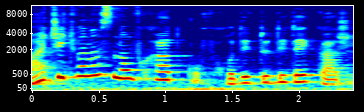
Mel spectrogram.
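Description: Fast and slightly mellow, a woman's voice sits fairly high. Her pitch swings widely.

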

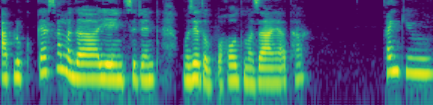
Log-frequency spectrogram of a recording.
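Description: With a dark, mellow tone and a somewhat breathy quality, a woman speaks at a very slow pace, her intonation lively and her loudness swinging widely against a quiet background. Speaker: storyteller vlogger. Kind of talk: casual vlog storytelling. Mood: amused, lively. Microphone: phone near.

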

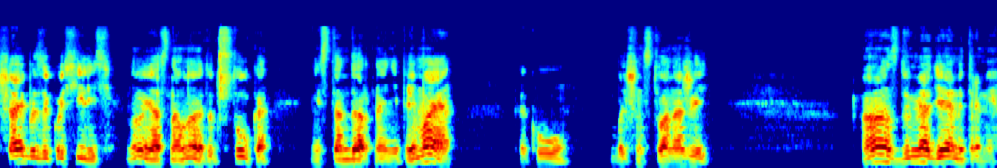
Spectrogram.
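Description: Speaking fairly slowly, a man is heard with little else in the quiet background. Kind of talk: casual show-and-tell commentary. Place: home room. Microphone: camera far.

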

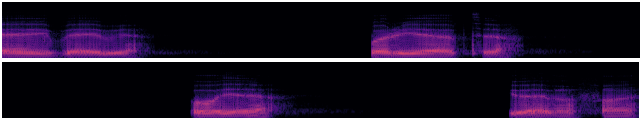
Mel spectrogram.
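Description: A man talks at a fairly slow pace with very even loudness, leaving long, frequent pauses. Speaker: ASMR roleplay performer. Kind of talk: ASMR boyfriend roleplay. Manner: soft-spoken, caring.

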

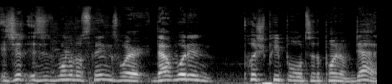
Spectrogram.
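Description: With an American accent, a man is talking. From United States. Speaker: YouTube reaction host. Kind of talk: casual reaction commentary. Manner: hesitant, filler-heavy. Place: home room. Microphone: studio mic.

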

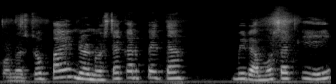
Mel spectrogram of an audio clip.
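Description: A woman is speaking. Her pace is very slow. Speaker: teacher. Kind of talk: lesson for young children. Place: classroom. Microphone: phone near.

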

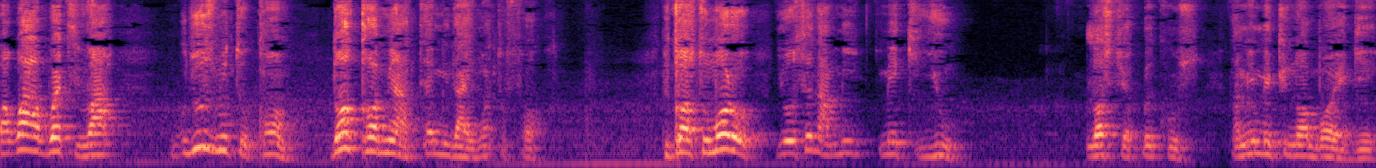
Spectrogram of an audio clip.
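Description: Here a man speaks in a dark, mellow tone with very wide pitch swings. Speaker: live video host. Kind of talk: animated live-stream rant. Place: home room. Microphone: phone near.

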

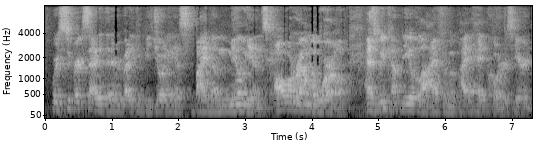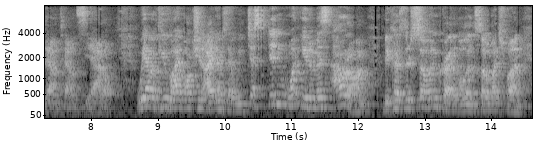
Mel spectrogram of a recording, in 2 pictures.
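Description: With audible room echo, a man speaks at a fairly quick pace and a fairly high pitch, making very wide pitch swings and hardly any pauses. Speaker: auctioneer. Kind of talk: upbeat auction promo. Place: office.

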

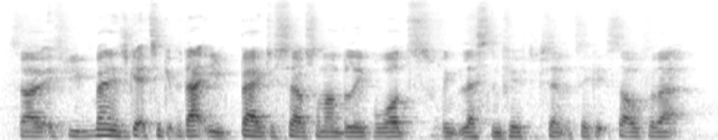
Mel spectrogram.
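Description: A man speaks with audible room echo. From UK. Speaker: live-stream competition host. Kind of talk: live stream presenting a prize draw, casual. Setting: live video stream. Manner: friendly, chatty. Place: shop.

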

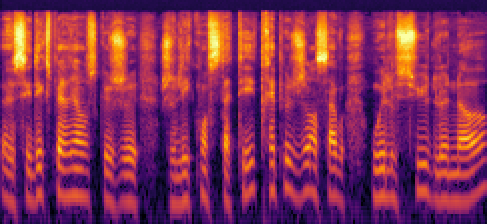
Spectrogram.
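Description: Against a quiet background, a man talks at a moderate pace with fairly even intonation and a dry sound free of echo. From Monaco, French Riviera. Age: 60s. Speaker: retired archivist and historian. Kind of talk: interview monologue. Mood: calm, reflective, warm. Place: studio. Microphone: lapel.

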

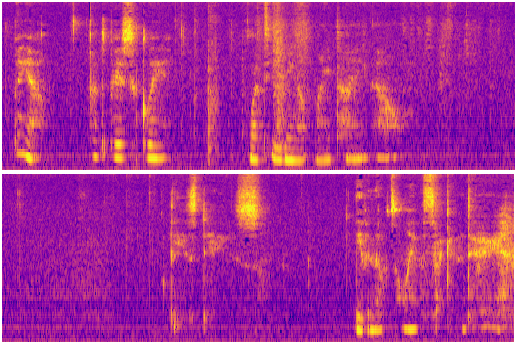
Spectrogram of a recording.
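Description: A soft-spoken woman talks at a high pitch with fairly even intonation. She goes at a fairly slow pace with long, frequent pauses over light background noise. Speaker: vlogger. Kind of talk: casual vlog chat. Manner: quiet, soft-spoken chatty ASMR voice. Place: home room. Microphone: webcam.

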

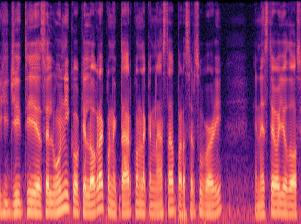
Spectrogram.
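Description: A man with a fairly low voice speaks at a fairly slow pace with fairly even intonation. It is an unremarkable speaking voice, captured in a very clean recording with a silent background. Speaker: disc golf commentator. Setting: voiceover recorded over replay video. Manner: fluent, explanatory, describing shots and course details.

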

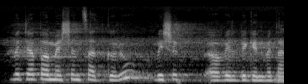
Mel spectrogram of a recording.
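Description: Light background noise and audible room echo surround a woman's voice. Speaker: student moderator. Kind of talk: moderated Q&A. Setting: stage with audience. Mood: earnest, thoughtful. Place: stage. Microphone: handheld.

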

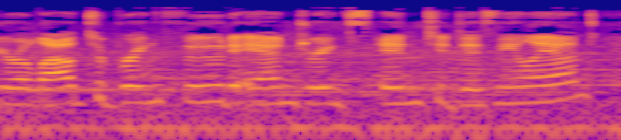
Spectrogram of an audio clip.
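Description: A woman speaks at a moderate pace, with clear music in the background. The sound is dry, with no echo. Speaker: theme park vlogger. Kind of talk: casual vlog chat. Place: street. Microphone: phone near.

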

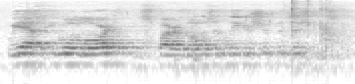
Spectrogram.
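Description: Audible room echo and light background noise frame the recording. A man speaks at a moderate pace. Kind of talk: prayer / invocation. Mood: solemn, reverent. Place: hall.

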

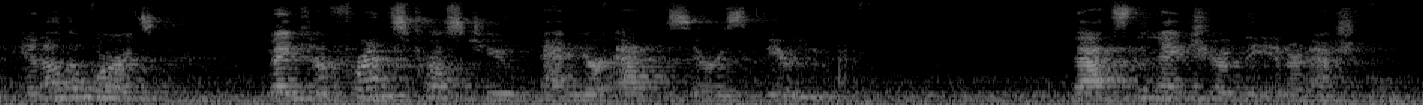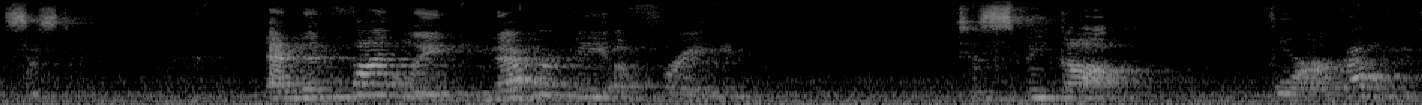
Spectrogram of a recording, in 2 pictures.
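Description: A woman speaks with long, frequent pauses. Audible room echo and noticeable background noise surround her voice. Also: moderate pace. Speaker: speaker. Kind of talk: keynote speech. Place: hall.

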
